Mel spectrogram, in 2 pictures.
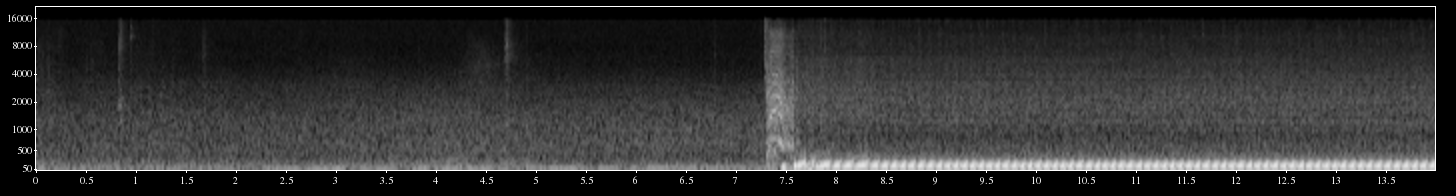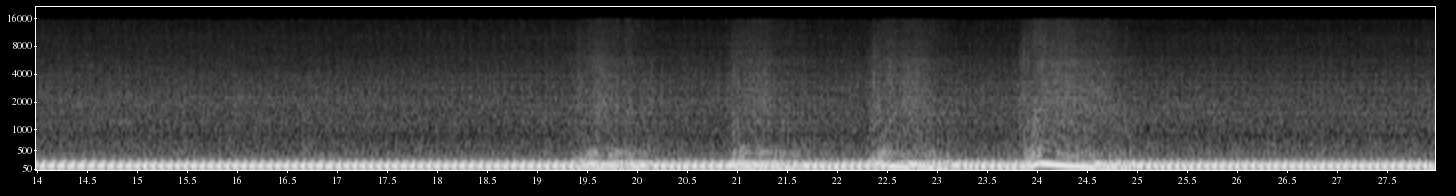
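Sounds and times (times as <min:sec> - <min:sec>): motorcycle engine idling: 0:07.3 - 0:23.9, 0:24.8 - 0:27.9
motorcycle engine revving: 0:07.3 - 0:27.9.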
